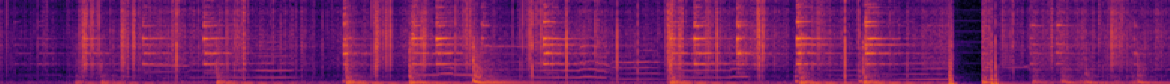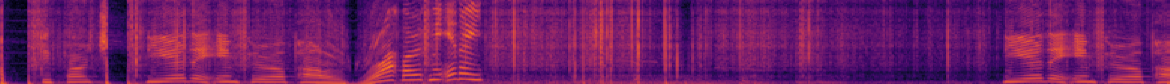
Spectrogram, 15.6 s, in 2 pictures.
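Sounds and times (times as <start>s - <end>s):
bells: 0.0s - 6.3s
drums of many sizes: 0.0s - 9.2s, 9.8s - 13.8s
flutes playing festival music: 0.4s - 6.9s
speech: 8.1s - 11.2s, 14.6s - 15.5s.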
